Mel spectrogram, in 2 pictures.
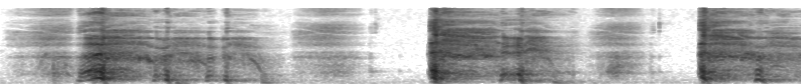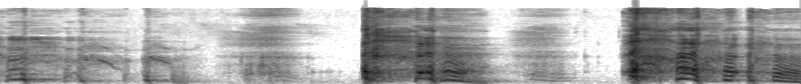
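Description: A person coughing hard from a heavy chest cold, in five fits a couple of seconds apart, each fit a run of several coughs. The last fit, near the end, is the loudest.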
